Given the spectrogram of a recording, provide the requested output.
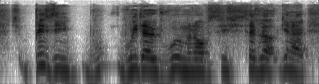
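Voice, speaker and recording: A man speaks in a southern English accent. His pitch is high. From southern England, Westcliff-on-Sea, Essex. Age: 60s. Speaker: wargaming author and designer. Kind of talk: casual chat.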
